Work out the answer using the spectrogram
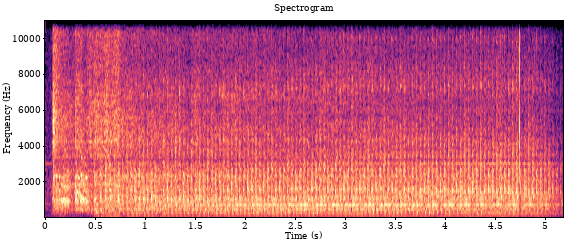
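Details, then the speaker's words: Customer's 1997 Lexus LX450 Land Cruiser with Cummins 4BT diesel swap, Dodge transmission: clattery, tractor-like four-cylinder diesel fires up and settles into steady, even idle; healthy. "So these, the best thing about 4BTs is that they sound like a tractor, which is also the worst part about 4BTs."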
